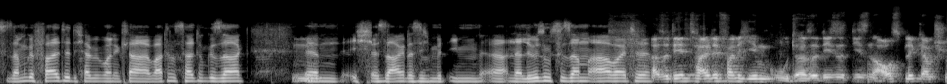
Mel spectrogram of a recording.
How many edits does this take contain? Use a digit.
2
